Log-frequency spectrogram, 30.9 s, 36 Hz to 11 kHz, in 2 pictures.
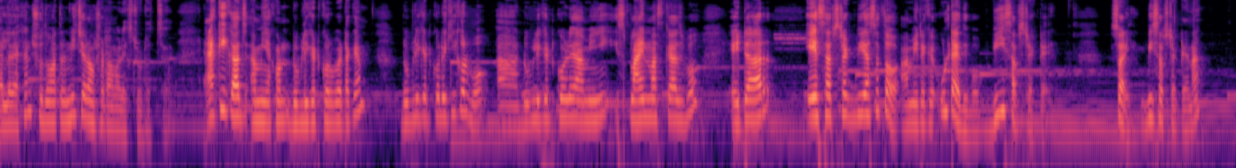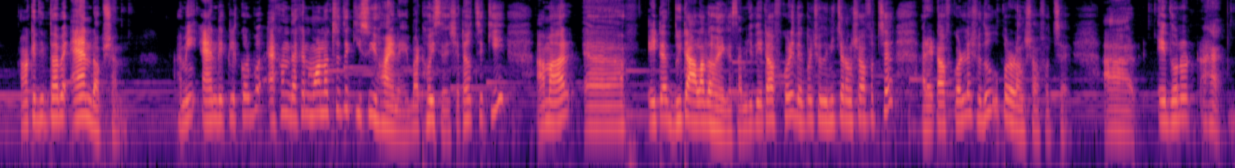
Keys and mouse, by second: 0.8 alt+click, 3.7 ctrl+click, 8.2 click, 11.3 click, 13.0 click, 15.9 F9, 17.4 click, 18.3 F9, 18.3 click, 20.1 alt+F9, 20.1 alt+click, 25.4 click, 26.4 click, 27.7 click, 28.4 click, 30.3 click.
